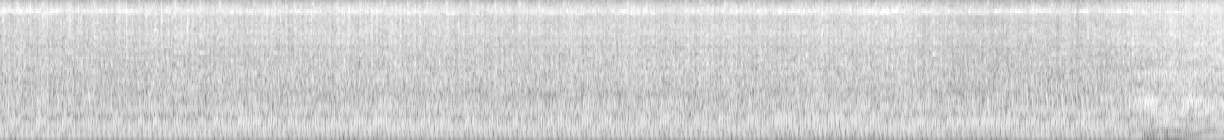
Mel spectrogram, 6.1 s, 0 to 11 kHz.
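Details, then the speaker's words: Homelite 750 chainsaw, carb deliberately set rich for break-in, bench-run about twenty minutes: steady high buzzing run, no surging or dying, winding down at end; healthy normal run. "I've still got it set rich you could hear it load up a little bit when I went to full throttle I want it that way for break-in"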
